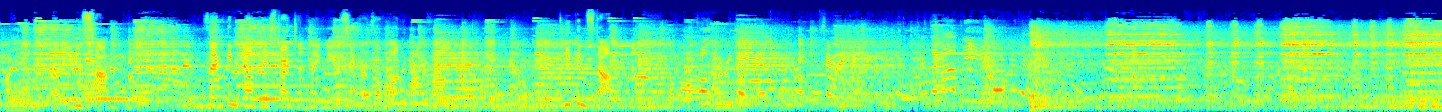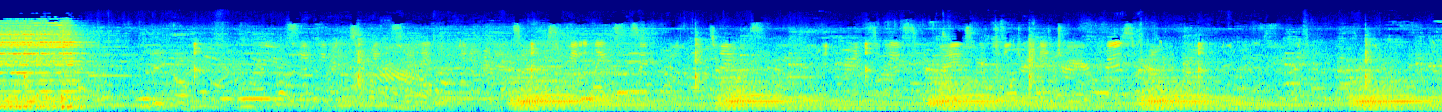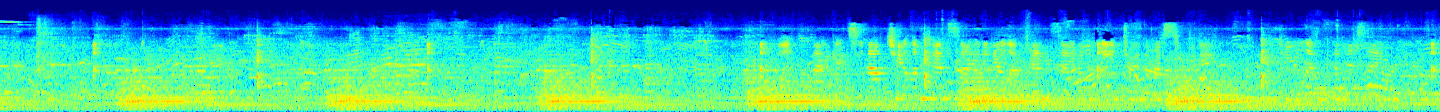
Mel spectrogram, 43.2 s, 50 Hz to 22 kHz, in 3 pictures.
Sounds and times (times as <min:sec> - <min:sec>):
Speech: 0:00.0 - 0:01.2, 0:02.1 - 0:05.0, 0:17.3 - 0:27.8, 0:36.4 - 0:43.2.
